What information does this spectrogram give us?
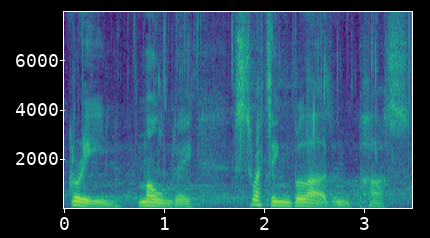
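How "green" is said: usual speaking voice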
